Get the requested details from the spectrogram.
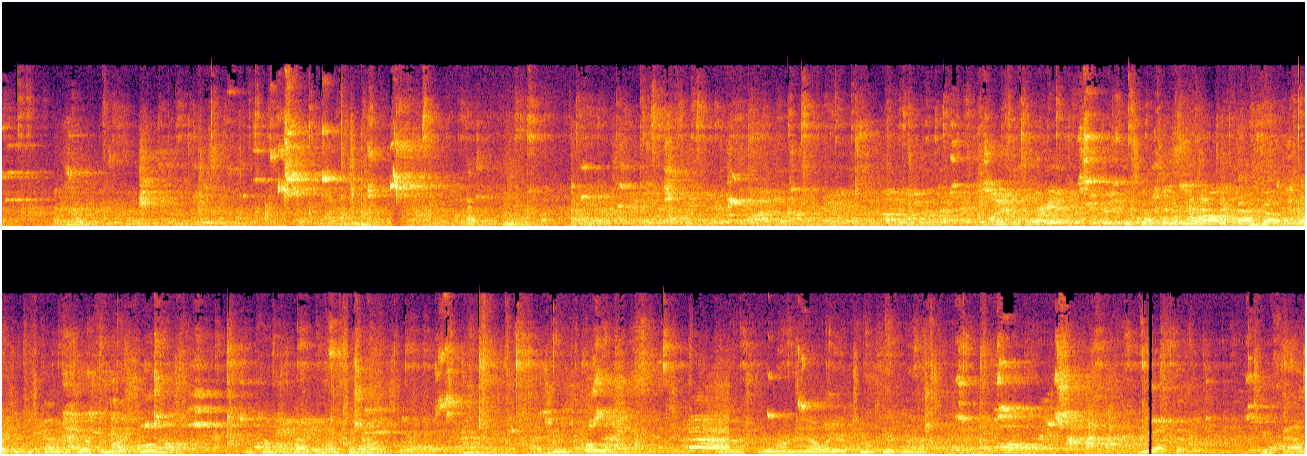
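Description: A table tennis ball clicks back and forth off paddles and a table in a large echoing hall.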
